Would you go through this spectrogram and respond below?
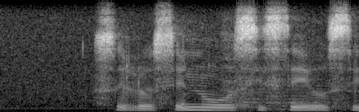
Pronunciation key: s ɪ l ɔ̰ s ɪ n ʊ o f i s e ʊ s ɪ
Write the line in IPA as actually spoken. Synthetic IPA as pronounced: s ɪ l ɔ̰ s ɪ n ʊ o s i s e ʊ s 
